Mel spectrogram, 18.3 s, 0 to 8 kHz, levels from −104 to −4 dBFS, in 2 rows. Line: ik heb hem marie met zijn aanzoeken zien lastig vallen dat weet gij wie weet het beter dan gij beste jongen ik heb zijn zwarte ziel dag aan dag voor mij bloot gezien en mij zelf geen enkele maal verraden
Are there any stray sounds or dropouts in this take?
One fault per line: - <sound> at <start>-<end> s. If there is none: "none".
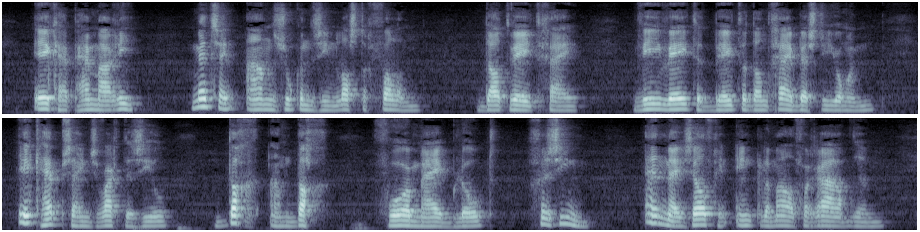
none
